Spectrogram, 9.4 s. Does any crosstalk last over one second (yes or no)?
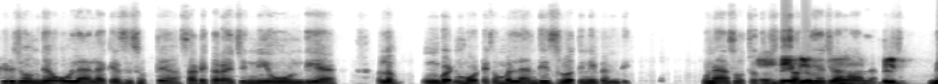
yes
